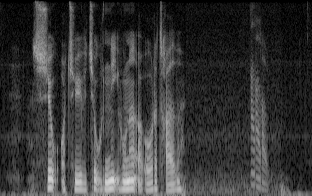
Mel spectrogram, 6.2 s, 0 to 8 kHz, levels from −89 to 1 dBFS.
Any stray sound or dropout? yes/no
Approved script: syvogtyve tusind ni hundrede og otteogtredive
yes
